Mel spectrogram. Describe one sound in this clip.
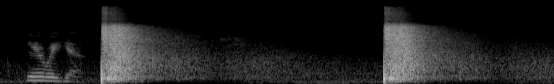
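A pistol fires two loud shots outdoors, each echoing away.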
